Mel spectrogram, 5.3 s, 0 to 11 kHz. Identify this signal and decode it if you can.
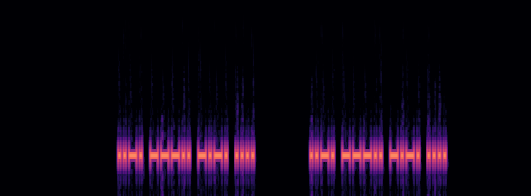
Morse code, heard as a keyed tone, about 46 wpm, 700 Hz. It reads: F8CH F8CH
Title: DXCC-100 Call Signs - 4 Characters - Repeated 2x - 45wpm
